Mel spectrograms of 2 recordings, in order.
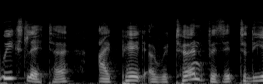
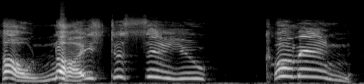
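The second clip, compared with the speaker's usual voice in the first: loud, slow booming giant, pitched high; a giant's big, slow welcome; Wizard Winterbottom welcoming; 11 semitones higher, 13 dB louder, much slower than usual. Acted. Giant wizard welcoming Christmas into his castle, loud and slow.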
